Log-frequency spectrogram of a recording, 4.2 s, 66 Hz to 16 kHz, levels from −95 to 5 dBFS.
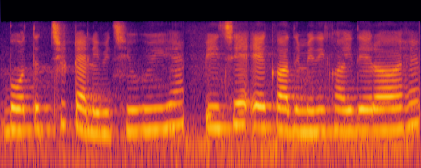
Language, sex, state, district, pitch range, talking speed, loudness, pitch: Hindi, female, Uttar Pradesh, Saharanpur, 225-245 Hz, 185 wpm, -14 LUFS, 230 Hz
